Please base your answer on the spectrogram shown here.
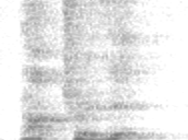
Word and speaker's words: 박초이: 이것은 이제 지금 여기 나온 것은 이것은 박초이, 광동어로 백채라는 것을 박초이라고 읽는 것입니다.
